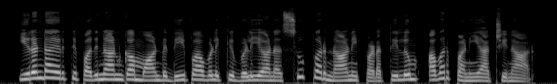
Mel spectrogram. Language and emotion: Tamil, neutral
